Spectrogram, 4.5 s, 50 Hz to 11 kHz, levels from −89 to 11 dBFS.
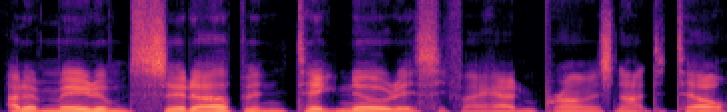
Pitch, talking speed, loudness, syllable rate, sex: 125 Hz, 210 wpm, -17 LUFS, 4.5 syllables/s, male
